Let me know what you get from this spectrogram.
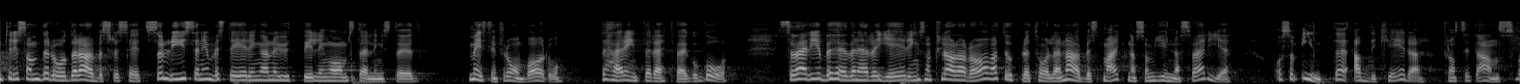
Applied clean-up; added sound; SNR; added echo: none; none; none; none.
